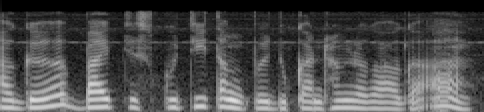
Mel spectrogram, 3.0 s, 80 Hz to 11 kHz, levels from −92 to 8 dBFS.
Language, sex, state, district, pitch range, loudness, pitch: Wancho, female, Arunachal Pradesh, Longding, 195-225 Hz, -17 LUFS, 215 Hz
